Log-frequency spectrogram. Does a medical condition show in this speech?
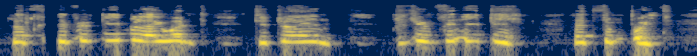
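Yes: cerebral palsy.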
